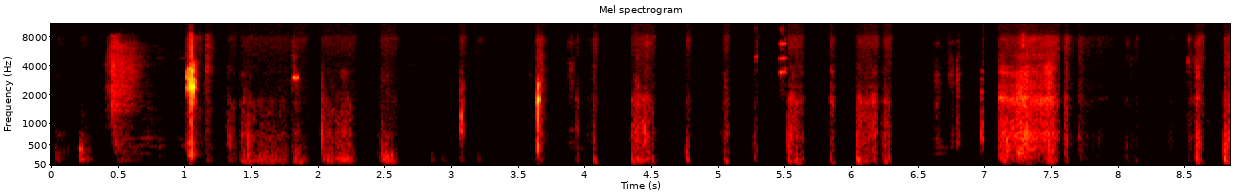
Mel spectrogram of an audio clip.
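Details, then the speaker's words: An adult has a run of irregular, harsh cough bursts of varying strength in a quiet room: a coughing fit right after taking a hit of cannabis smoke. ">> [cough] >> Boy, that was a good hit. >> That sounded like it."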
